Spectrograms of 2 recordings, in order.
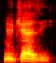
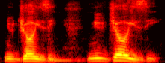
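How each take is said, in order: First: Said in the usual way. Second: Put-on "Jersey" said as "Joisey" in New York accent. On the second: Streamer playing with where the teams play, mock New York accent.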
